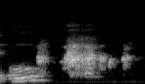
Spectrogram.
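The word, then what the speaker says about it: ου: Yeah, so that's pronounced as oo.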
